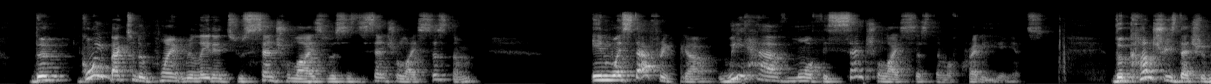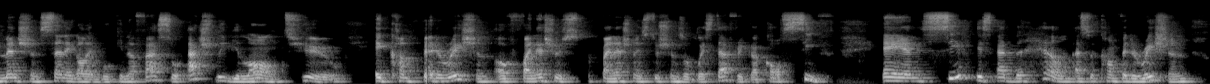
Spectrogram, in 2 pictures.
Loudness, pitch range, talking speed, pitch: -22 LUFS, 130-165 Hz, 140 wpm, 140 Hz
